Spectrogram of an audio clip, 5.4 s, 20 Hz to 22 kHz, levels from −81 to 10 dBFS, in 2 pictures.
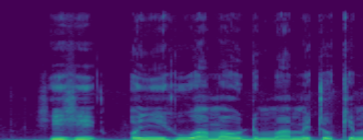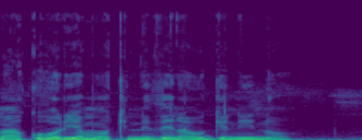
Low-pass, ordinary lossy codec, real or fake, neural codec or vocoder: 19.8 kHz; none; real; none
